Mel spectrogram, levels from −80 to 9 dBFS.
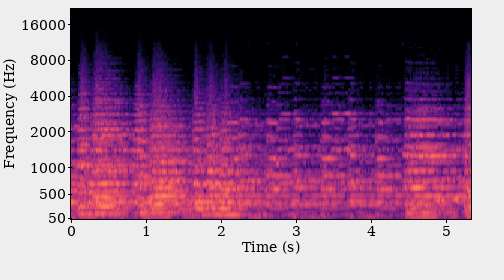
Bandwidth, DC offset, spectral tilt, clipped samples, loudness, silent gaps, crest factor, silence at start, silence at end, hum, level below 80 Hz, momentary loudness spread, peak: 11.5 kHz; under 0.1%; -6.5 dB/octave; under 0.1%; -19 LUFS; none; 16 dB; 0 s; 0 s; none; -40 dBFS; 10 LU; -2 dBFS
